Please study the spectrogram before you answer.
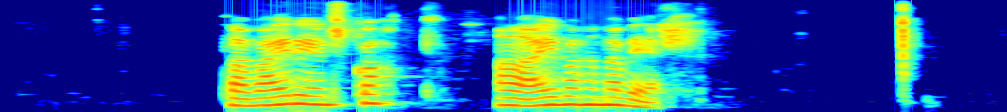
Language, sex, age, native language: Icelandic, female, 50-59, Icelandic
